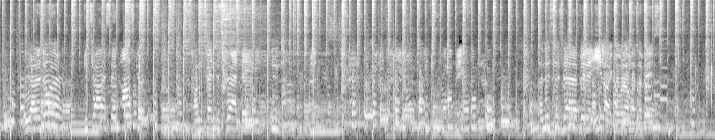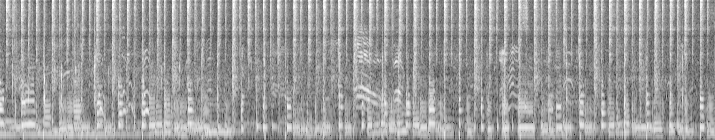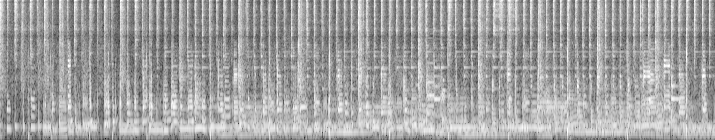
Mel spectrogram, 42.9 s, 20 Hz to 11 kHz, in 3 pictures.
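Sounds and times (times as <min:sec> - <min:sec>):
electric bass solo: 0:00.0 - 0:42.9
live fusion jam band: 0:00.0 - 0:42.9.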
